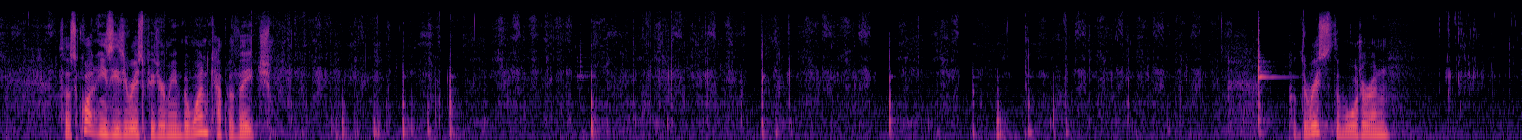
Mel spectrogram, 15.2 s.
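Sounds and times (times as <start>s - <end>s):
utensil stirring thick chickpea flour batter in bowl: 0.0s - 13.3s, 14.4s - 15.2s
speech: 0.6s - 3.0s, 13.1s - 14.0s.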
